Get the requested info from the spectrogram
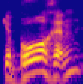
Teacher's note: In German, the emphasis is still on the B, the second syllable.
